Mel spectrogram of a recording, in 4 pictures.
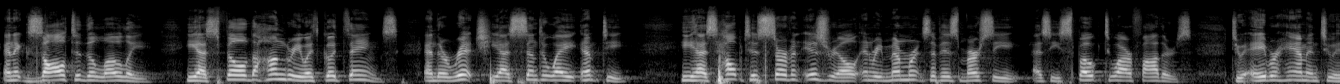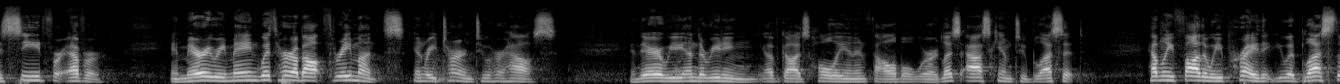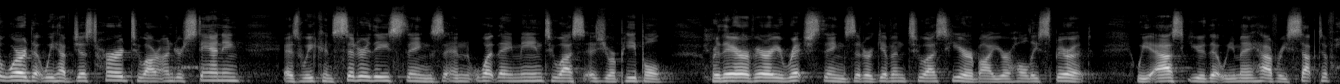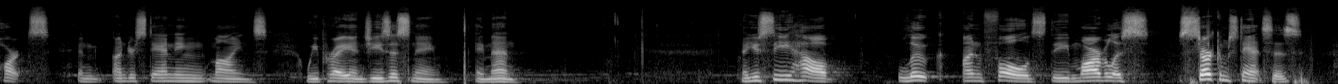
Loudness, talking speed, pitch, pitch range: -19 LUFS, 170 wpm, 160 Hz, 140-180 Hz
